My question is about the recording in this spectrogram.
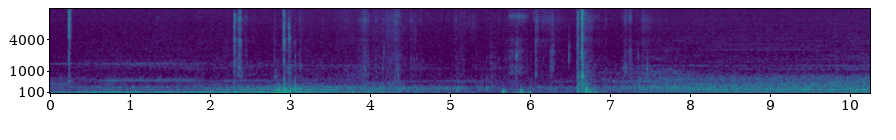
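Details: Lada VAZ 2109 cabin heater blower after its housing was opened and debris cleared from the fan motor, running smoothly with an even airy whoosh and low hum; the earlier rustling is gone, no rattling or scraping.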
